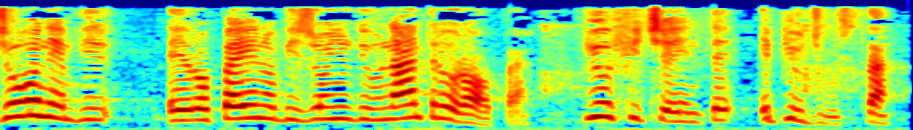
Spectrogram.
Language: Italian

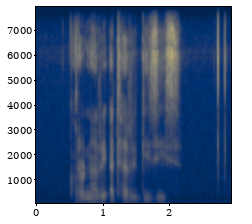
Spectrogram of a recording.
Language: Northern Sotho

